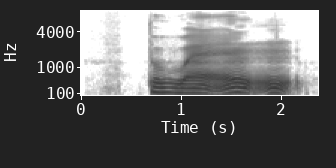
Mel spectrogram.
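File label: "tui3", Mandarin Chinese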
